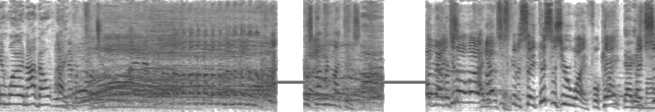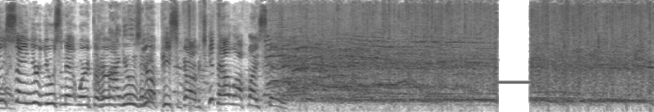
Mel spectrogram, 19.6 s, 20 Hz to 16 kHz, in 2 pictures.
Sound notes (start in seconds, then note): 13.8 cheering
